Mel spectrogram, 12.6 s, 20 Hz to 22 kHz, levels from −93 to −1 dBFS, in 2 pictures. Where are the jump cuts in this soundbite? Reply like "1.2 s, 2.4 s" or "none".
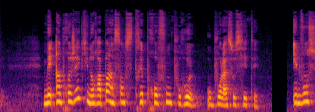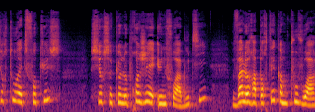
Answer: none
